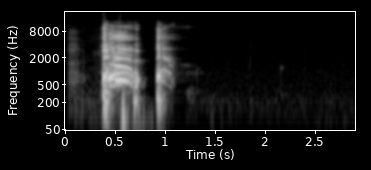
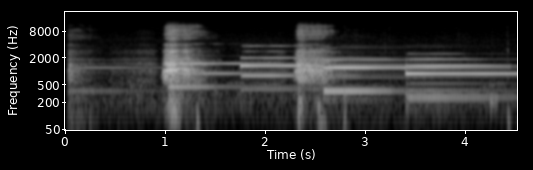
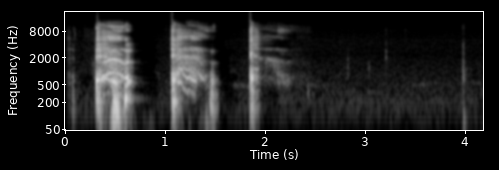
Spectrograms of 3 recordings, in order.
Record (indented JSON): {
  "cough_length": "2.9 s",
  "cough_amplitude": 28987,
  "cough_signal_mean_std_ratio": 0.3,
  "exhalation_length": "4.5 s",
  "exhalation_amplitude": 12074,
  "exhalation_signal_mean_std_ratio": 0.82,
  "three_cough_length": "4.2 s",
  "three_cough_amplitude": 32693,
  "three_cough_signal_mean_std_ratio": 0.3,
  "survey_phase": "alpha (2021-03-01 to 2021-08-12)",
  "age": "65+",
  "gender": "Female",
  "wearing_mask": "No",
  "symptom_none": true,
  "smoker_status": "Never smoked",
  "respiratory_condition_asthma": false,
  "respiratory_condition_other": false,
  "recruitment_source": "REACT",
  "submission_delay": "1 day",
  "covid_test_result": "Negative",
  "covid_test_method": "RT-qPCR"
}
